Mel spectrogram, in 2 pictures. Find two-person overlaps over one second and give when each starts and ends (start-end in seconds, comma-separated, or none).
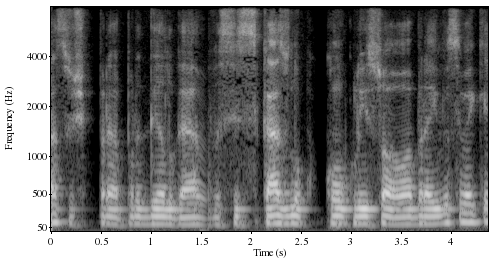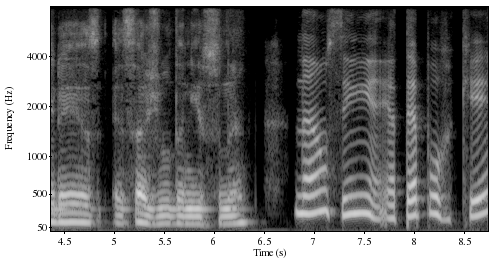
none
